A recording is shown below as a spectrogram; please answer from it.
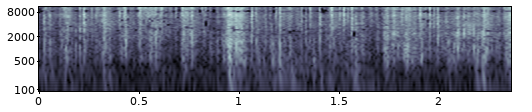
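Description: A foil-lined trading card pack wrapper being torn open and crinkled by hand: a rapid, irregular run of crackles and rips.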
